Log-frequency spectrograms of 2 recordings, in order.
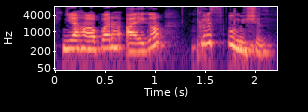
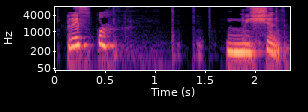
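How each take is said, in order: First: Said in the usual way. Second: "crisp" and "mission" said apart with a pause; slow separated. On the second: Shown as a demonstration. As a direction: repeat "crisp mission" slowly, word by word. (नाम को धीरे धीरे दोहराना)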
